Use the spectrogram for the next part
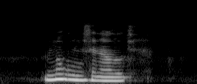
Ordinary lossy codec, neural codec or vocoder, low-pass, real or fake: Opus, 64 kbps; codec, 16 kHz, 2 kbps, FunCodec, trained on LibriTTS, 25 frames a second; 7.2 kHz; fake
